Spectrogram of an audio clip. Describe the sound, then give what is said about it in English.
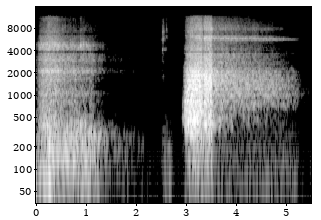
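Slow, deep breaths in and out during a guided relaxation exercise: a long airy breath, a pause with a short catch of air, then another long, rushing breath that fades away. No voices are heard. “Breath number one, just notice the air going in and out. Breath number two, relax.”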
